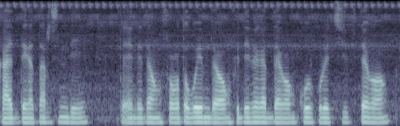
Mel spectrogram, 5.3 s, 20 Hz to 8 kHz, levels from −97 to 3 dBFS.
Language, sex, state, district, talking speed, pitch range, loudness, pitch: Chakma, male, Tripura, Unakoti, 180 wpm, 110-115 Hz, -21 LUFS, 110 Hz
